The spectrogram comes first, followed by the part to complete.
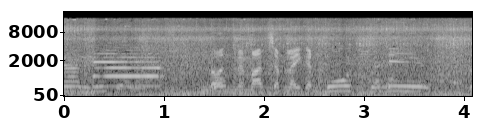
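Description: A vehicle horn sounds once, a steady tone held for under a second near the start, over the continuous rumble of scooter, motorbike and car engines in slow city traffic.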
